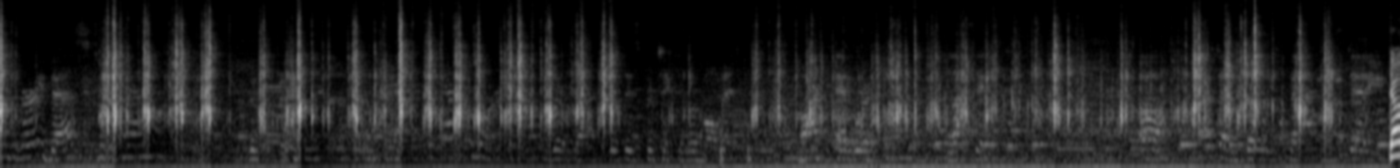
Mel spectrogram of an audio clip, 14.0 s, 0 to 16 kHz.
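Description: LanLan plastic 2x2 cube being turned fast in a speed solve: rapid runs of sharp plastic clicks and clacks as the layers snap round, broken by brief pauses about three and seven seconds in.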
